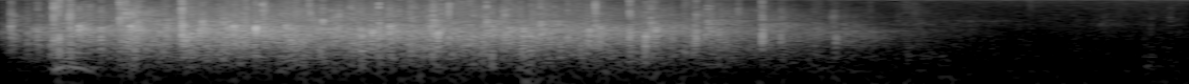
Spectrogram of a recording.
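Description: Audience clapping: a burst of applause that dies away about four to five seconds in.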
